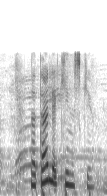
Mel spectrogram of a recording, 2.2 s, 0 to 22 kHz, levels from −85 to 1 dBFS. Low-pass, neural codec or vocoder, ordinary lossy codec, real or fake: 7.2 kHz; none; none; real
